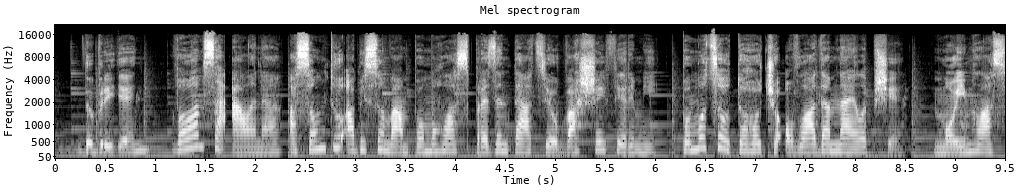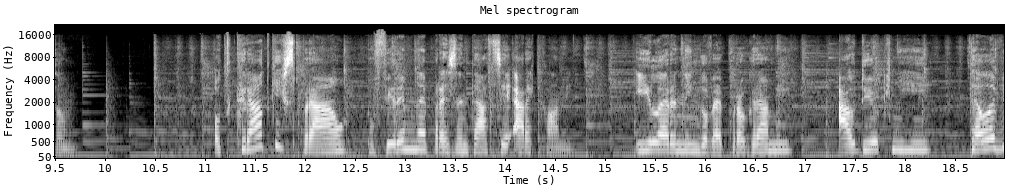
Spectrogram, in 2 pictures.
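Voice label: Slovak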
